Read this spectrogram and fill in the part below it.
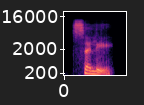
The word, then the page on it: sully: Indian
